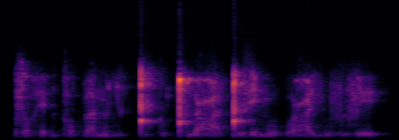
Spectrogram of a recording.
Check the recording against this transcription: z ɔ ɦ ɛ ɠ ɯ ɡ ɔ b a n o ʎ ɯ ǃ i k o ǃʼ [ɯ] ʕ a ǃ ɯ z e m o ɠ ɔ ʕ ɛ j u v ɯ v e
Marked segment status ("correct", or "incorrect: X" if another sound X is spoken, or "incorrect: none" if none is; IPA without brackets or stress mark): correct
